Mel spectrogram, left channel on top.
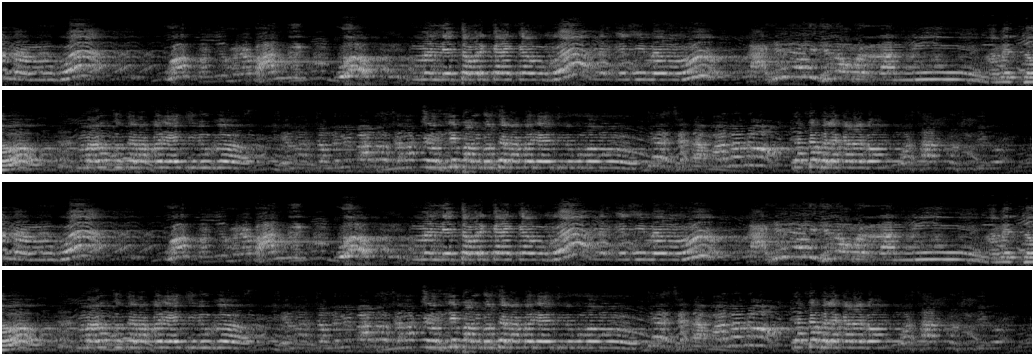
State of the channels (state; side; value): identical; both; correlation 1.00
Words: मामुगवा वो मेरा भांगी वो मने तोर काय काम गवा मने मामू काहे नहीं खिलो मर रानी हमें तो मांगतो सेवा करे आइथिनु गो चंदली पान को सेवा करे आइथिनु गो मामू जे सेटा माननो सेटा बोले काना गो प्रसाद प्रसुदी गो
